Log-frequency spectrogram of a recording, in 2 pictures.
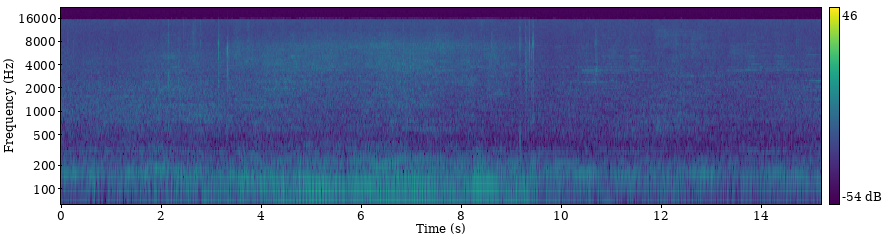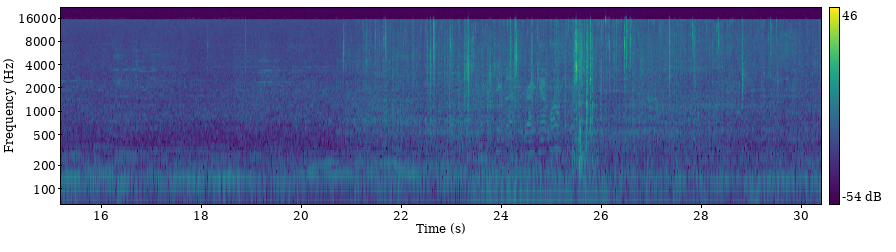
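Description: Muffled rumbling and rubbing on the microphone of a handheld camera being moved about, with low indistinct voices. About three-quarters of the way through come a run of sharp clicks and one louder knock.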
